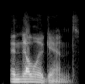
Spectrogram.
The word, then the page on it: inelegant: American English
